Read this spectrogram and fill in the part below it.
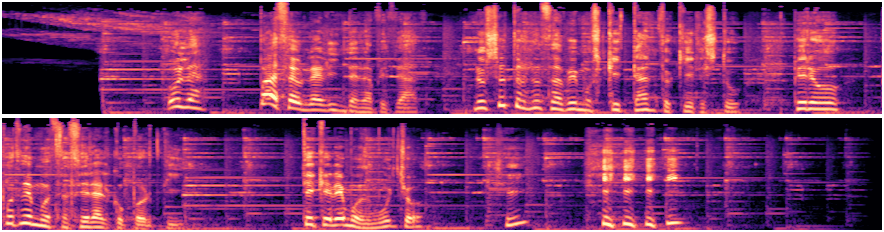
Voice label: Christmas Elf - Spanish

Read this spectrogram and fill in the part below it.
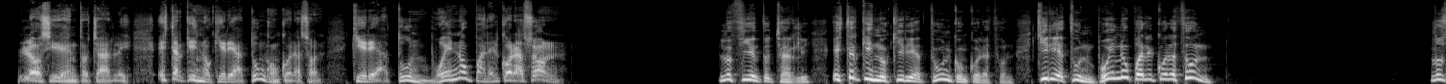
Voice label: Spanish - Characters

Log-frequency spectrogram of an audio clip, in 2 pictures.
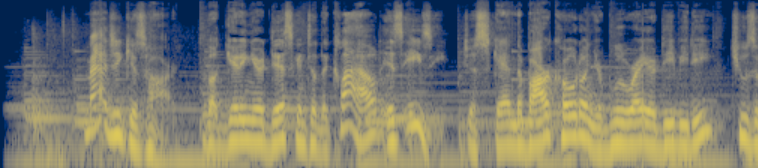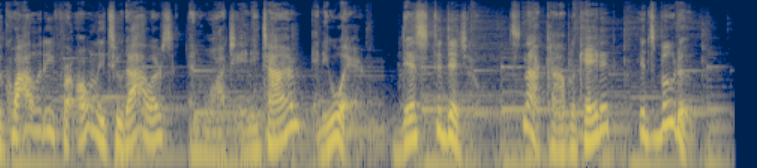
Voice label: TV Spot; Movie Rental

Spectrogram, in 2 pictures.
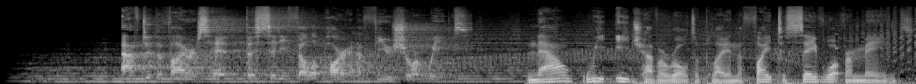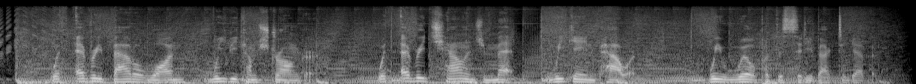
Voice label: edgy

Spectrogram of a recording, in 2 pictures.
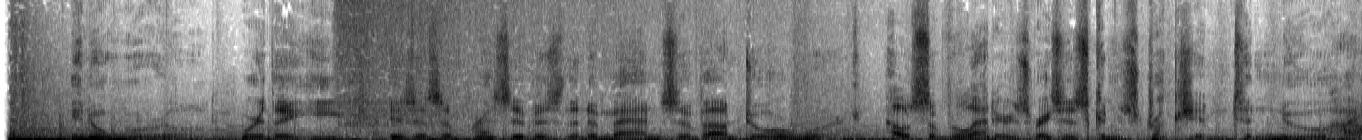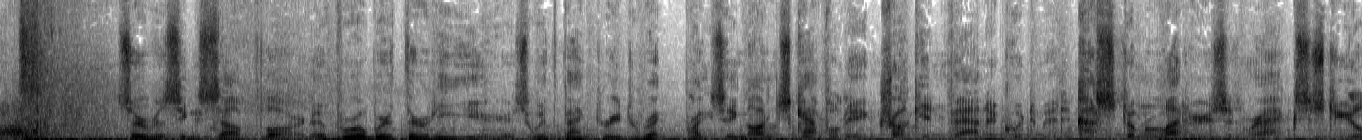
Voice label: movie trailer

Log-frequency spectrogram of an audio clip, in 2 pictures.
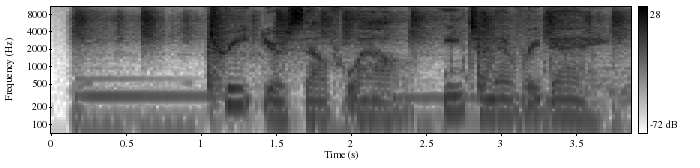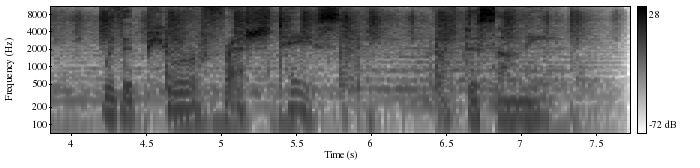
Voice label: cool jazzy

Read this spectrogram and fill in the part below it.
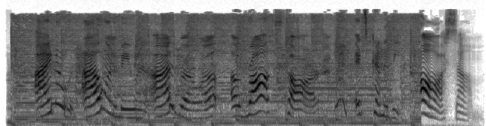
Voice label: perky

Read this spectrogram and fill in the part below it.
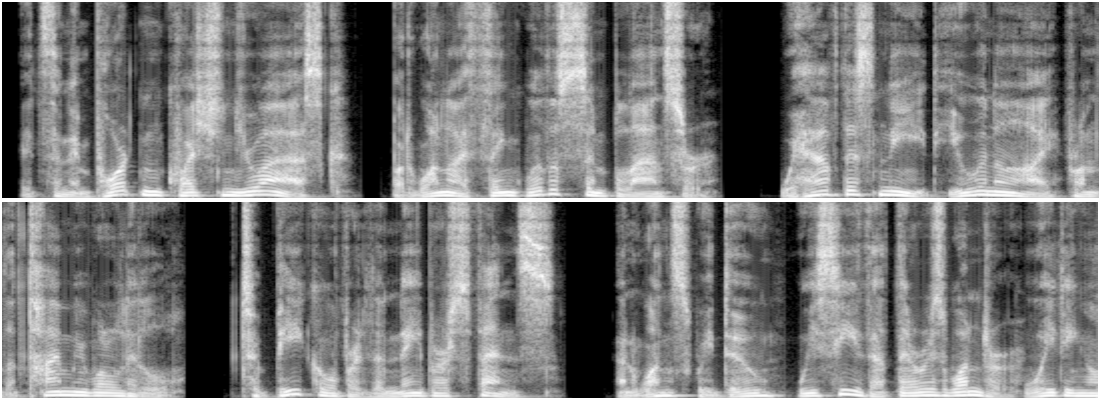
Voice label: Commercial Travel Agency

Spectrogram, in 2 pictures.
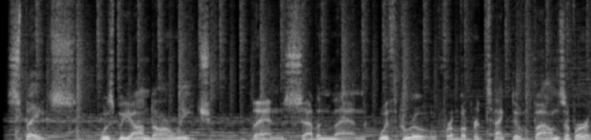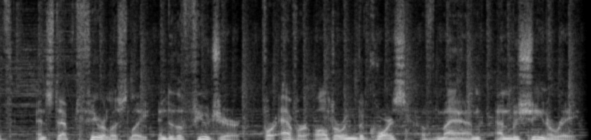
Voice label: storyteller

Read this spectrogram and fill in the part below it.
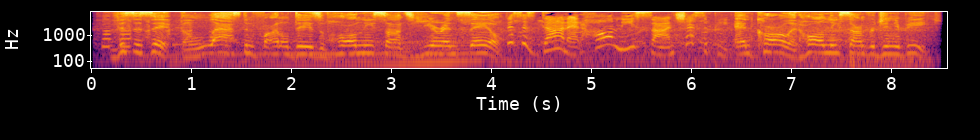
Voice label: upbeat

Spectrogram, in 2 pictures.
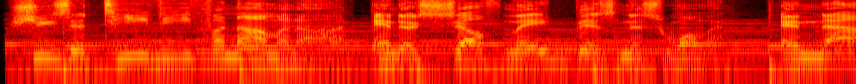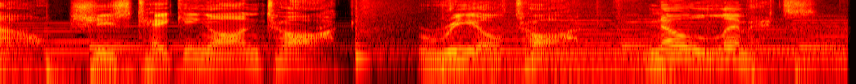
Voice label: TV Promo; Light

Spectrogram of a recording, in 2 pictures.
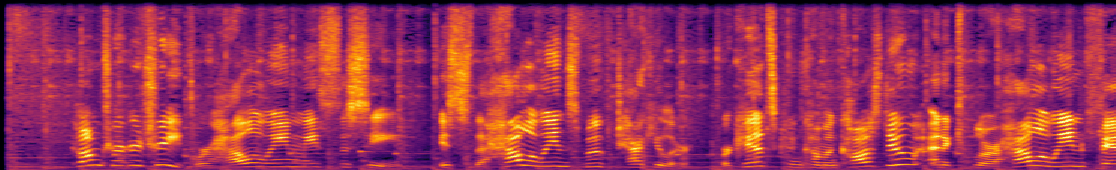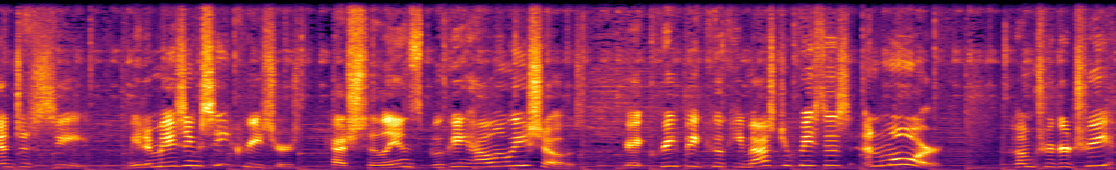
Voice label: upbeat

